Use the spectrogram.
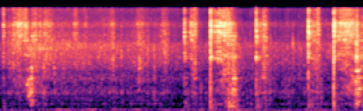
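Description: Masala with garam masala being stir-fried in a pan for palak paneer, a soft sizzle under repeated scraping strokes of a spoon, close and without voices.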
